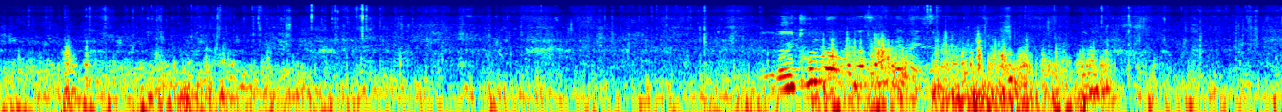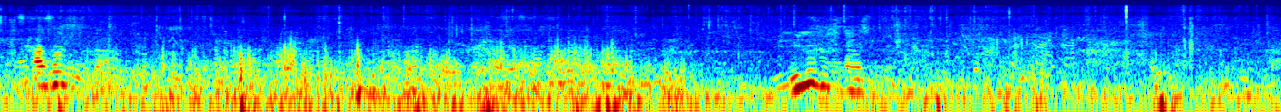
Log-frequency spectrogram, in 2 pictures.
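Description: Wind blows into the microphone outdoors.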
